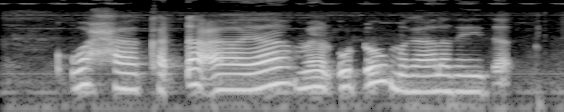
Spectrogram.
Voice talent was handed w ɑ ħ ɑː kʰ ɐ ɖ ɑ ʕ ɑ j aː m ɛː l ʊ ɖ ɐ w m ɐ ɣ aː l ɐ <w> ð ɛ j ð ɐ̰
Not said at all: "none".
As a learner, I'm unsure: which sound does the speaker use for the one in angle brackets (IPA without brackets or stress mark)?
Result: none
